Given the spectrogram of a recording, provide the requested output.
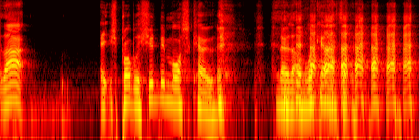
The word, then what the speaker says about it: Moscow: Another thing that annoys me, and this doesn't just annoy me in this film, it annoys me in every film, how Americans say Moscow. – Moscow. Yeah. – Thanks very much for your hospitality, Moscow. – Yeah. – Fuck off. – Yeah, it's Moscow.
